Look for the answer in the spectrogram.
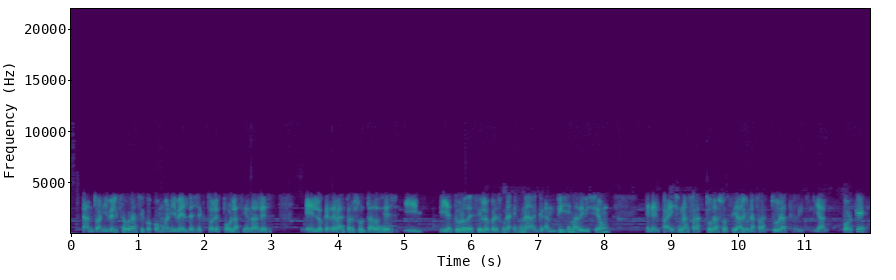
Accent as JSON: {"language": "Spanish", "country": "Spain", "moved": "yes", "lives_now": "London, United Kingdom", "said": "soy un, soy un, ciudadano español muy europeísta"}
